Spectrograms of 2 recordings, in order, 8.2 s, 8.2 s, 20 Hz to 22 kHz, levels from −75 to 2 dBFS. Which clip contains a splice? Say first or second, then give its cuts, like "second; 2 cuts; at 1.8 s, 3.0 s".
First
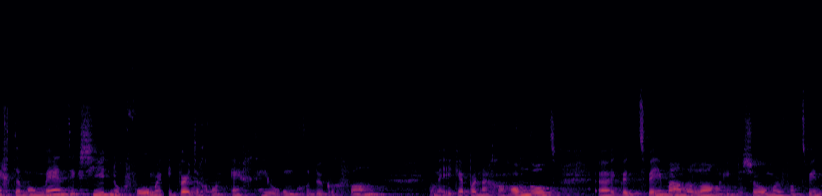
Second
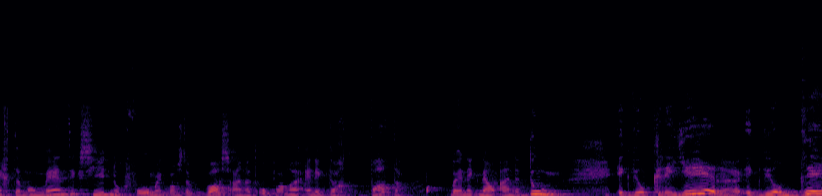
first; 2 cuts; at 1.6 s, 4.3 s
